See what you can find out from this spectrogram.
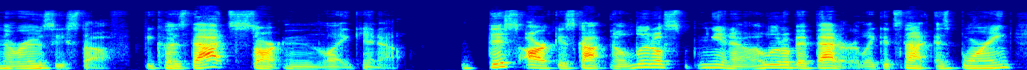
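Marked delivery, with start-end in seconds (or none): none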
